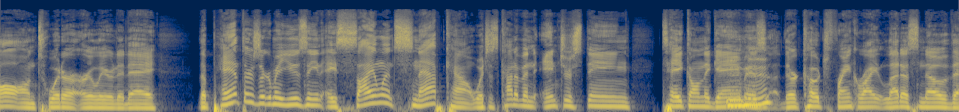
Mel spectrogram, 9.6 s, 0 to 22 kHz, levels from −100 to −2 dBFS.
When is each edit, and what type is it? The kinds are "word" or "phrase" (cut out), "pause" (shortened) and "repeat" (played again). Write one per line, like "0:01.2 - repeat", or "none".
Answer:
none

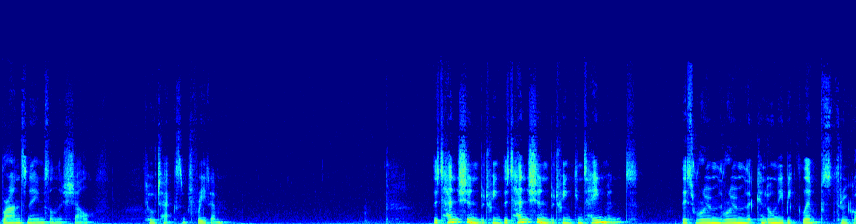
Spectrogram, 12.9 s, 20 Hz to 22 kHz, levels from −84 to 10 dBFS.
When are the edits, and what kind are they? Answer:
0:02.1 - word
0:07.5 - repeat
0:10.8 - repeat

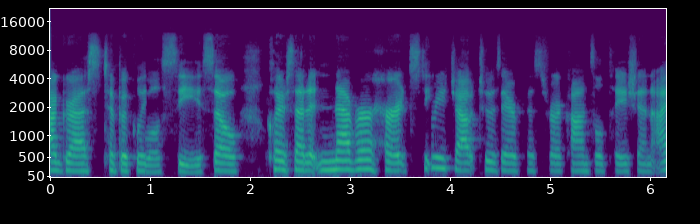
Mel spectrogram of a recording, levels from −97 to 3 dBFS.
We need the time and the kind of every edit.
0:00.9 - word
0:02.2 - word
0:03.8 - word
0:04.5 - word

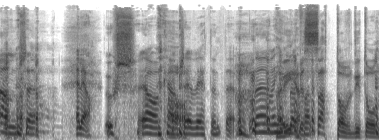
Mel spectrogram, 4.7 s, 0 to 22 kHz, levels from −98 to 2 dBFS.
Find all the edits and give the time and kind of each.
0:03.7 - word

